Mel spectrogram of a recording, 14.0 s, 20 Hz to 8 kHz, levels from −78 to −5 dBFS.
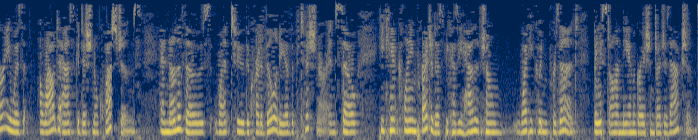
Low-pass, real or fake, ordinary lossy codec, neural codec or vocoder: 7.2 kHz; real; AAC, 32 kbps; none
